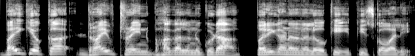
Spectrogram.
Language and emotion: Telugu, neutral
